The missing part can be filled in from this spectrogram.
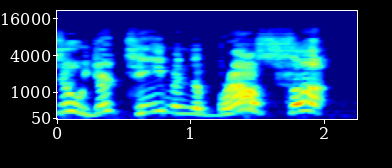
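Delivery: acted-out, high-pitched screaming. Retelling what they shouted at the team owners: imitating screaming.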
